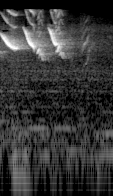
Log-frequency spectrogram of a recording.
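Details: Double-collared seedeater that sings upside down: three loud, high, sharp notes, each sweeping downward, in quick succession, then quiet.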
